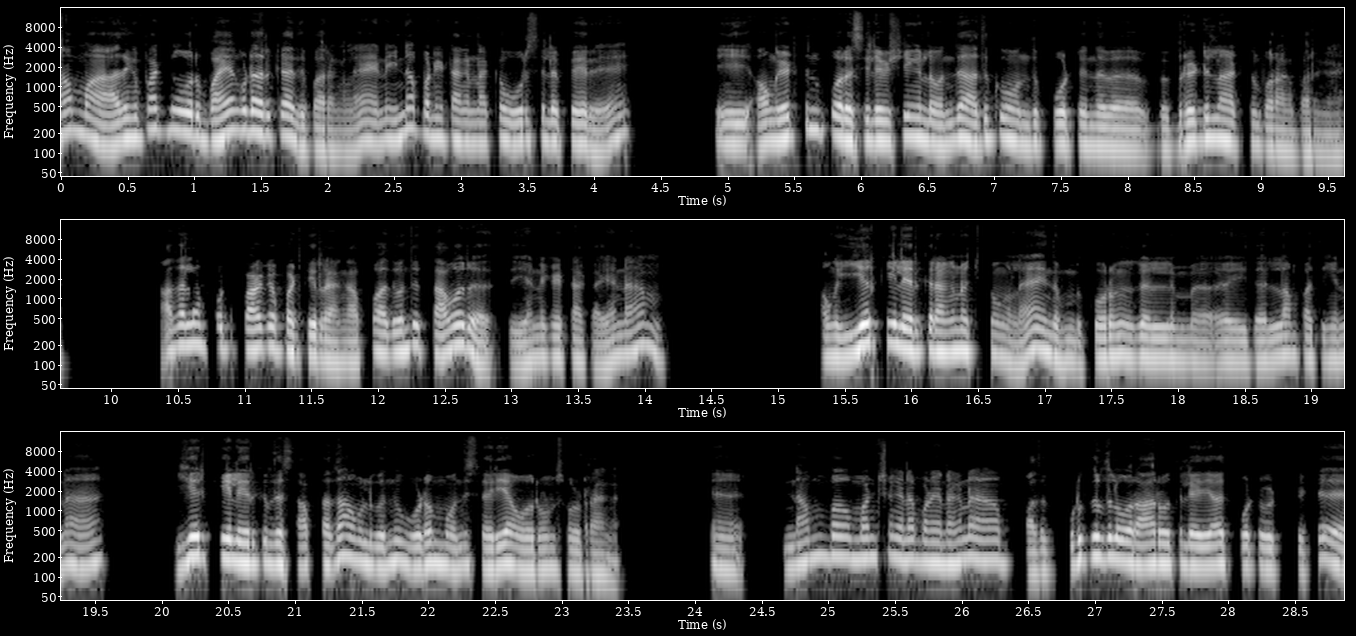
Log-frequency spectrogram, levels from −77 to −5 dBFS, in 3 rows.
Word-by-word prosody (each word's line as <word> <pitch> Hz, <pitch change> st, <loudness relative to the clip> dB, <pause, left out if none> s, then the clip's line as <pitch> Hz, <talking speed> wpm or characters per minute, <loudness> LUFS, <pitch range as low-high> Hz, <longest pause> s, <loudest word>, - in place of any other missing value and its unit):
ஆமா. 205 Hz, -3 st, -1 dB
அவங்க 165 Hz, +5 st, +3 dB
பாட்டுக்கு 225 Hz, -2 st, +1 dB
ஒரு 180 Hz, -, +1 dB
பயம் 195 Hz, +8 st, +3 dB
கூட 220 Hz, -1 st, +3 dB
இருக்காது 180 Hz, -6 st, 0 dB
பாருங்களேன். 115 Hz, +4 st, -4 dB, 0.2 s
என்ன 215 Hz, +7 st, 0 dB
பண்ணிட்டாங்கன்னாக்கா, 155 Hz, -5 st, -2 dB
ஒரு 150 Hz, -, -1 dB
சில 150 Hz, -1 st, 0 dB
பேரு 135 Hz, -6 st, +1 dB, 1.2 s
அவுங்க 145 Hz, +3 st, +1 dB
எடுத்துட்டு 225 Hz, +6 st, -3 dB
போற 175 Hz, -3 st, +6 dB
சில 155 Hz, -1 st, +1 dB
விஷயங்கள 160 Hz, +1 st, 0 dB
வந்து 150 Hz, +5 st, +1 dB
அதுக்கும் 160 Hz, +2 st, 0 dB
வந்து 140 Hz, 0 st, -2 dB
போட்டு, 140 Hz, 0 st, 0 dB
இந்த 125 Hz, -1 st, +1 dB
வ -, -, +2 dB, 0.4 s
பிரெட் 150 Hz, +4 st, +2 dB
எல்லாம் 165 Hz, -2 st, +3 dB
எடுத்துட்டு 135 Hz, -2 st, -8 dB
போறாங்க 110 Hz, -3 st, -4 dB
பாருங்க. 100 Hz, -2 st, -6 dB, 0.9 s
அதெல்லாம் 200 Hz, 0 st, +2 dB
போட்டு 185 Hz, -1 st, -5 dB
பழக்கப்படுத்திடுறாங்க. 145 Hz, -10 st, +1 dB
அப்போ 115 Hz, -, -16 dB
அது 150 Hz, -, -3 dB
வந்து 195 Hz, +4 st, +1 dB
தவறு 170 Hz, +2 st, +4 dB, 0.4 s
என்ன 130 Hz, -, -3 dB
கேட்டாக்க. 120 Hz, -4 st, -5 dB, 0.2 s
ஏன்னா. 145 Hz, +4 st, -2 dB, 1.4 s
அவங்க 130 Hz, +1 st, 0 dB
இயற்கையில 210 Hz, 0 st, +7 dB
இருக்கிறாங்கன்னு 160 Hz, 0 st, +3 dB
வச்சுக்கோங்களேன், 145 Hz, -2 st, -3 dB
இந்த 120 Hz, -6 st, -2 dB
குரங்குகள் 130 Hz, -1 st, +1 dB, 0.3 s
அ -, -, -5 dB, 0.3 s
இதெல்லாம் 125 Hz, +4 st, -3 dB
பார்த்தீங்கன்னா, 125 Hz, +4 st, -4 dB, 0.8 s
இயற்கையில 195 Hz, -3 st, +6 dB
இருக்கிறதை 160 Hz, -1 st, +2 dB
சாப்பிட்டா 145 Hz, +1 st, -4 dB
தான் 205 Hz, -, +2 dB
அவங்களுக்கு 155 Hz, -6 st, +1 dB
வந்து 170 Hz, +2 st, 0 dB
உடம்பு 160 Hz, +2 st, +2 dB
வந்து 145 Hz, +3 st, -3 dB
சரியா 145 Hz, +4 st, +3 dB
வரும்னு 130 Hz, 0 st, -2 dB
சொல்றாங்க, 115 Hz, -5 st, -5 dB, 0.8 s
அ -, -, -3 dB, 0.6 s
நம்ம 200 Hz, +5 st, -2 dB, 0.2 s
மனுஷங்க 195 Hz, +1 st, -2 dB
என்ன 185 Hz, -, 0 dB
பண்ணறாங்கன்னா, 170 Hz, +3 st, +1 dB, 0.4 s
அது 115 Hz, -, -4 dB, 0.2 s
குடுக்குறதில 190 Hz, +4 st, +2 dB
ஒரு 160 Hz, -, +2 dB
ஆர்வத்தில 155 Hz, -1 st, +2 dB
எதையாவது 150 Hz, +1 st, +2 dB
போட்டு 145 Hz, 0 st, -3 dB
விட்டுட்டு, 130 Hz, +5 st, -7 dB
155 Hz, 150 wpm, -23 LUFS, 135-175 Hz, 1.4 s, இயற்கையில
